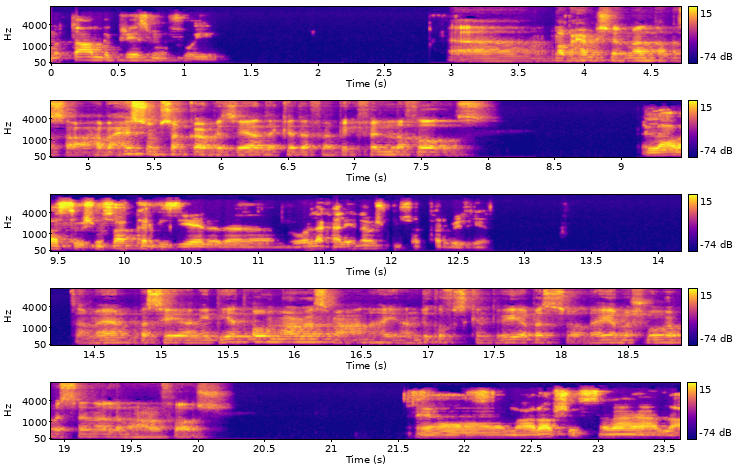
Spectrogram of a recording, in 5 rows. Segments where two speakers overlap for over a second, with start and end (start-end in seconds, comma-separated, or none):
none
